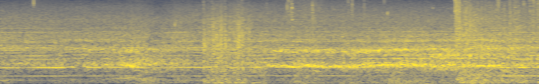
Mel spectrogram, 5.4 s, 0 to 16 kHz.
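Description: A Lamborghini drift build tuned to 1800 horsepower in the racing game Forza Horizon 4 holds a loud, sustained engine roar with shifting tones and a tire skid running beneath it, with no one speaking.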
